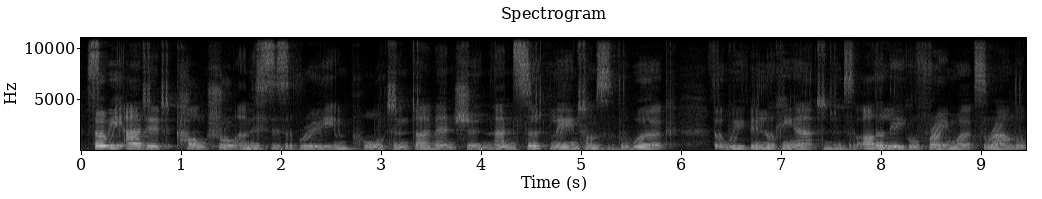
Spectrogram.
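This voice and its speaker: Woman presenting in an echoey hall. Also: on the low side. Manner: measured, with frequent "um" pauses. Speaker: conference speaker. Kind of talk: conference presentation. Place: large conference hall.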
